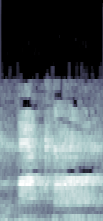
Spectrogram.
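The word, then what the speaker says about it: νίκη: the victory that is the greek word nike or nikkei as i'm told how it's pronounced that is our victory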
